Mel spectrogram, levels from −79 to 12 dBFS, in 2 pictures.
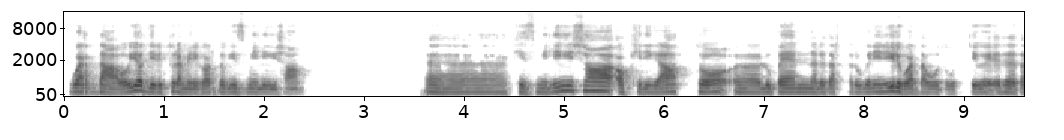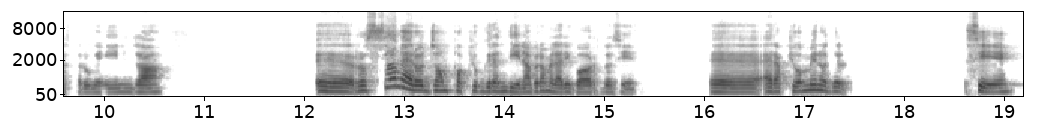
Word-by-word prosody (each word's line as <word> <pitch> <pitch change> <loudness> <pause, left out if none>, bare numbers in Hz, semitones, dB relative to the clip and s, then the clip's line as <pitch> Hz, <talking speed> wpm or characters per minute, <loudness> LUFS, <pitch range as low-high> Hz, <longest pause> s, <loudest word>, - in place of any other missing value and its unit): guardavo, 135 -4 0
io 185 - +5
addirittura 135 -6 -1
mi 120 -2 -3
ricordo 125 +2 -4
"Kiss 130 0 -6
me 125 -1 -8
Licia". 125 0 -6 1.2
Ehm, 130 -1 -7
"Kiss 130 -1 -7
me 130 -2 -7
Licia", 175 +3 +2
"Occhi 135 0 -5
di 125 0 -5
gatto", 140 +2 -1
ehm, 125 -2 -5
Lupin, 130 +1 -1
"Le 125 - -3
Tartarughe 125 +1 -7
Ni" 140 +1 -3
io 170 - +5
li - - +6
guardavo 125 -1 -1
tutti, 115 -1 -9
ehm, 125 +1 -3
"Le 130 -2 -1
Tartarughe 125 -1 -6
Ninja". 135 +1 0 1.5
Ehm, 160 -2 +5
"Rossana", 280 - +4
ero 190 -4 +7
già 180 +2 +1
un 180 0 0
po' 175 -1 0
più 175 0 -4
grandina, 155 -4 +1
però 155 +3 +1
me 160 - 0
la 135 - +4
ricordo, 130 -1 +1
sì. 115 -2 -7 0.7
Ehm, 130 -2 +2
era 150 -1 +3
più 150 +3 -2
o - - +4
meno 195 -1 +3
del 160 0 -2 1.1
Sì, 145 -5 +3
135 Hz, 150 wpm, -22 LUFS, 125-155 Hz, 1.5 s, ero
